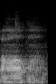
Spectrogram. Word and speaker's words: 아바: 아바예요. 아바. 우리나라 발음하고도 비슷해요.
